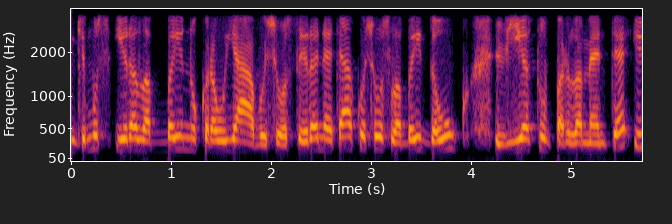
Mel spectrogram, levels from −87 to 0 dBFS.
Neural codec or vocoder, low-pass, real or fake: none; 3.6 kHz; real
